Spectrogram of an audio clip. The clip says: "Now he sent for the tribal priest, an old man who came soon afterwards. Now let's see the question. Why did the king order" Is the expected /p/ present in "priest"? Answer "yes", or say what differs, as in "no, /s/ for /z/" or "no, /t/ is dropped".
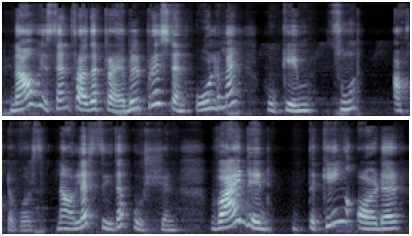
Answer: yes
